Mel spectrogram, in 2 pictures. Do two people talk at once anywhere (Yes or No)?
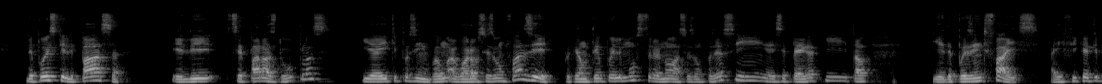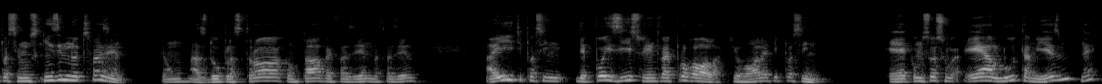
No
